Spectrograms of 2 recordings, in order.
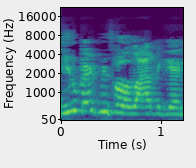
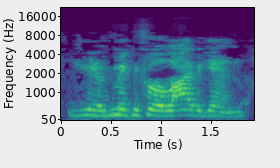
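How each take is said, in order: First: Quick mock recital of "you make me feel alive again"; mocking a cliché. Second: Said in the usual way. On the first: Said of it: "is just such a cliche line".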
